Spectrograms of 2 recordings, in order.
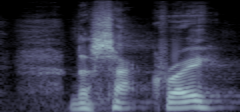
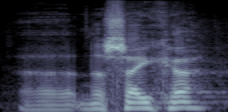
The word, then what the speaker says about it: NASACRE: Incidentally, NASICA is the name is pronounced in various ways according to people's local dialect. Nasacre is one I've heard. Naseka is another one I've heard. Yes.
